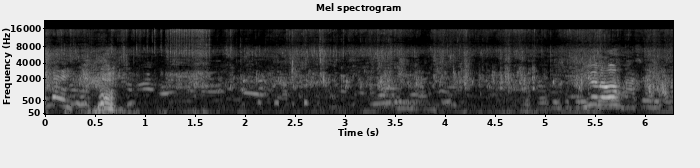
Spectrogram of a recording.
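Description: Shallow stream water splashing as it is scooped by hand onto a bicycle to wash it, with people's voices talking over it.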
